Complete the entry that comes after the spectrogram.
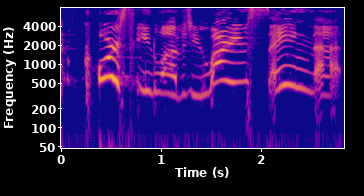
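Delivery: high-pitched, tearful protest; real tearful upset. Real, not acted. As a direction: fight through tears to reassure him. Tearful retelling of son's breakdown.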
